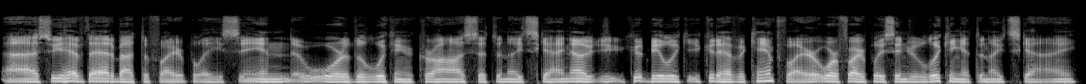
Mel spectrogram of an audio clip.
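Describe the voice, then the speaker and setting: A man hosting a podcast, with a creaky, slightly smoky voice, rambling through a soothing bedtime monologue in a meandering, halting, self-deprecating way. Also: medium pitch, flat delivery, no echo. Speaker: podcast host.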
